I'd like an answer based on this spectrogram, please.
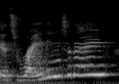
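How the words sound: It is said as a question.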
